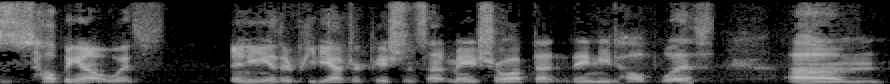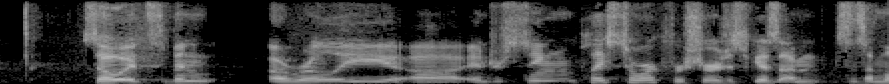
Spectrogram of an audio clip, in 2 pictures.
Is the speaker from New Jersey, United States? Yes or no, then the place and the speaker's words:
no; Jefferson City, Missouri, United States; moved away as an adult; also born or lived in Texas / Kentucky / Alabama / Pennsylvania; now in Ganado, United States; I grew up in Jeff City.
